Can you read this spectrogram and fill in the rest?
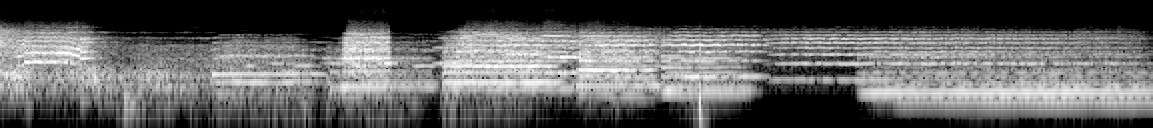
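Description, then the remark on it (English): A loud elevated train passes, its clattering rumble mixed with sustained, shifting horn-like tones that swell and hold for the full length, with no voices. “You're waiting for the elevated train to drown out the shot.”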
